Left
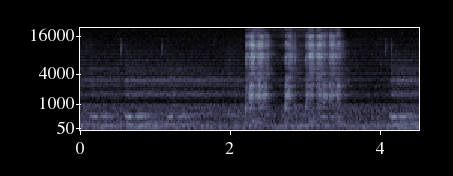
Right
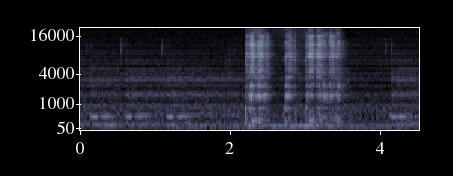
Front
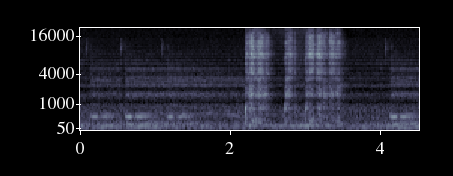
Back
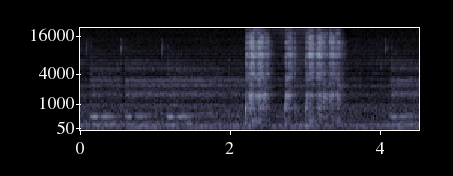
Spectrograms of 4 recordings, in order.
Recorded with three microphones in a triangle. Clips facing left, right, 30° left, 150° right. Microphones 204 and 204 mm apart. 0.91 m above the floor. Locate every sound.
2.2 s writing: 45° right, 0.5 m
